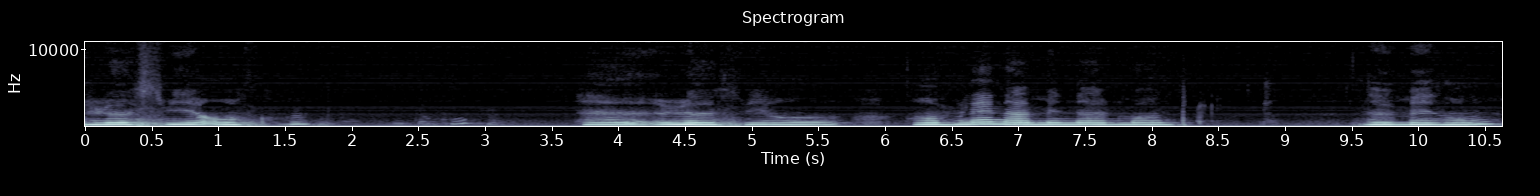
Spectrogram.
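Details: Ataxic dysarthria in a 34-year-old woman with Friedreich ataxia diagnosed at age 11, receiving speech therapy.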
